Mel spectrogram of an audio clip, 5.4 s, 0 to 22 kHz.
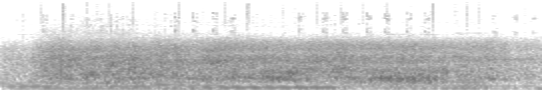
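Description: Steady, loud cabin roar of an Airbus A380 airliner climbing after takeoff from Manchester toward New York, a continuous broadband engine and airflow drone with low hum, no voices.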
